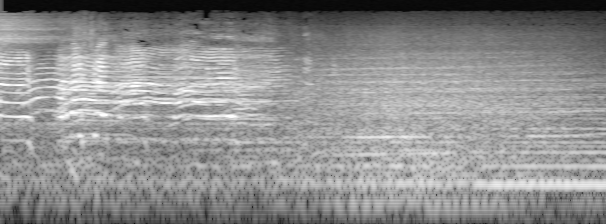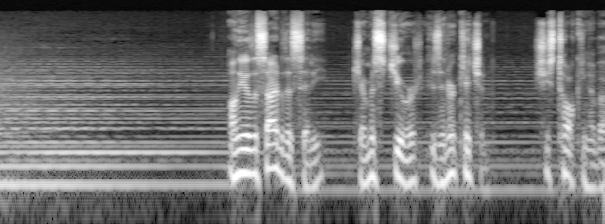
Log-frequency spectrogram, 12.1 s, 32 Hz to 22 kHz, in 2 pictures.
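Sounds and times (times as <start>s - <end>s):
excited children chattering while boarding buses: 0.0s - 4.5s
steady noisy rumble: 0.4s - 8.0s
speech: 8.4s - 12.1s.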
